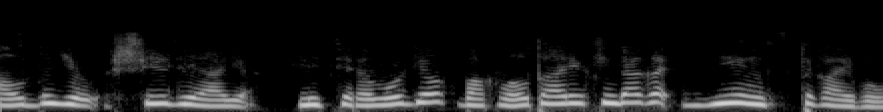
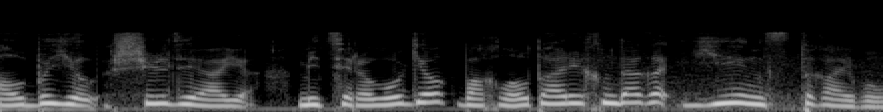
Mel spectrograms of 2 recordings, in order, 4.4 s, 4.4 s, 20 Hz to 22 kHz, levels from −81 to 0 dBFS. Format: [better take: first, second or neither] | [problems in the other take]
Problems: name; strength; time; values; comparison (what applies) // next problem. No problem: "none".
second | noise reduction (neural mask model DeepFilterNet 3)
